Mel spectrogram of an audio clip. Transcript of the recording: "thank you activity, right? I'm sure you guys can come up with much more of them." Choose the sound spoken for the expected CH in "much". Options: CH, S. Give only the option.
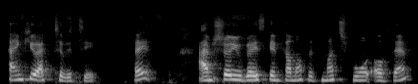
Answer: CH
